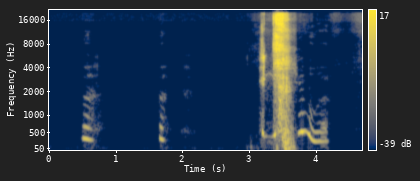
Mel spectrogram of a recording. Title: late night uncovered and stifled sneezes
